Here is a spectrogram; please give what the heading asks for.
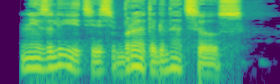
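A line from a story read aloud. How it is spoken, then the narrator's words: Quiet pleading. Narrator (Russian): попросил он тихо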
